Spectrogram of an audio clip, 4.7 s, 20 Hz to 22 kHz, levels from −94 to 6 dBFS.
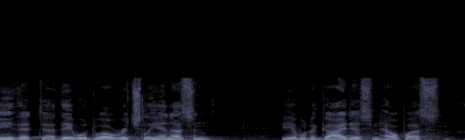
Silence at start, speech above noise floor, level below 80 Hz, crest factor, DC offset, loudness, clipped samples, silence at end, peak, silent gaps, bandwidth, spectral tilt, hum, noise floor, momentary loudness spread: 0 s; 35 dB; -74 dBFS; 16 dB; under 0.1%; -46 LUFS; under 0.1%; 0.15 s; -30 dBFS; none; 10 kHz; -6 dB/octave; none; -80 dBFS; 8 LU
